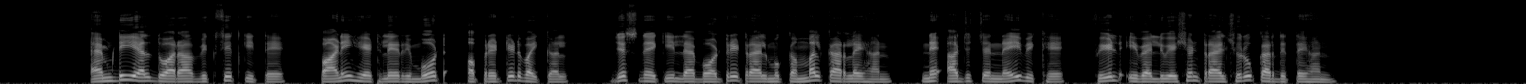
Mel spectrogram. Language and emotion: Punjabi, neutral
